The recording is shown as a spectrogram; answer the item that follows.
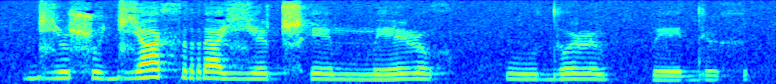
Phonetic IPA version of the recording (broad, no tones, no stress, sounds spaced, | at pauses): d͡ʑ ɯ ʂ ʊ d͡ʑ a x r a ʑ e ʈ͡ʂʰ e mː e ɭ ʊ x pː u d ʊ ɭ ɯ pː e d ʏ x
